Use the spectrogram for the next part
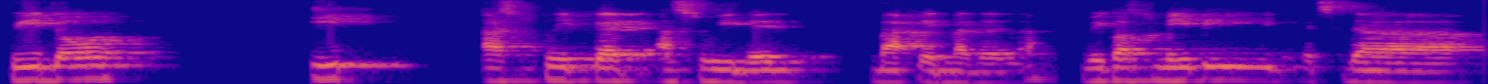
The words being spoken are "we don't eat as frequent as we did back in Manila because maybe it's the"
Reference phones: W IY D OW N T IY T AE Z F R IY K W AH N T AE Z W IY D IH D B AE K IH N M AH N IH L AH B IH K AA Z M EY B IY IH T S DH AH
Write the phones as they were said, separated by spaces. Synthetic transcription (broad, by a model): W IY D OW N T IY T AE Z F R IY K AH T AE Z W IY D IH D B AE K IH N M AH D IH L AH B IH K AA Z M EY B IY IH T S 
